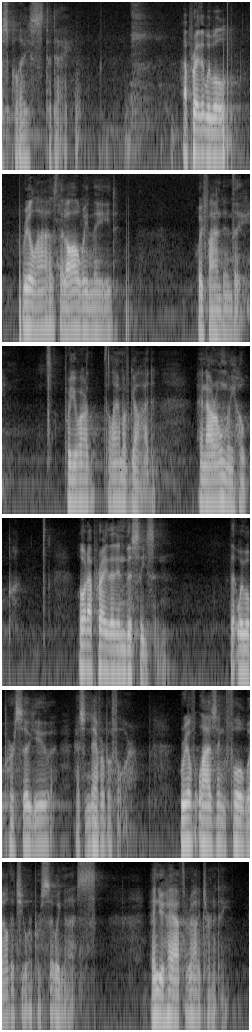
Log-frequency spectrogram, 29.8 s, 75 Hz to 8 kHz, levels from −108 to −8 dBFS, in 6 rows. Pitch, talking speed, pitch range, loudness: 105 Hz, 110 wpm, 95-110 Hz, -39 LUFS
